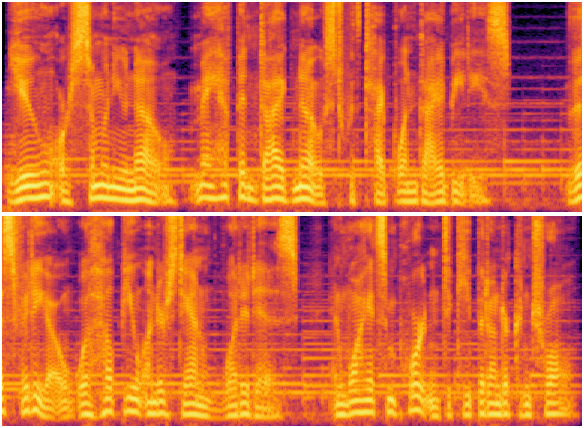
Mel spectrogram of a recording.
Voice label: VO Compassionate Caring Sincere; Voice Over Read Styles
